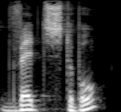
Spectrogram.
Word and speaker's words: vegetable: Vegetable was correctly pronounced. That's a difficult word. It only has three syllables. Vegetable.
